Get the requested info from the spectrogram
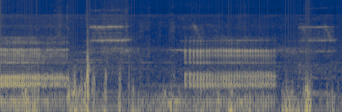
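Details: Angry growl from Mr. Wally, a male wild koala living in roadside trees on an Australian homestead. A rough, throbbing low growl underlies two long nasal droning phrases, with sharp clicks and knocks between them.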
